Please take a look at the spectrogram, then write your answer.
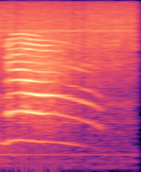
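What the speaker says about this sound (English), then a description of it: "Hello, cat. Kitty Tesla wants to say hello." A cat gives a single clear meow, rising then falling in pitch, close and fairly quiet, with no talk over it.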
